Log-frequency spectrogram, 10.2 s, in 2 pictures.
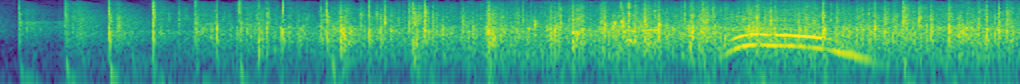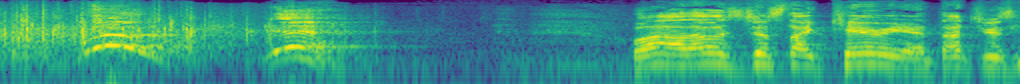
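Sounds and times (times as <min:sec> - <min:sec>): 
person clapping: 0:00.0 - 0:06.4
speech: 0:08.3 - 0:10.1.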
